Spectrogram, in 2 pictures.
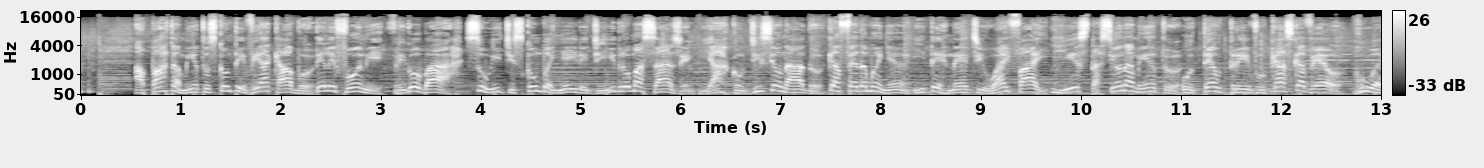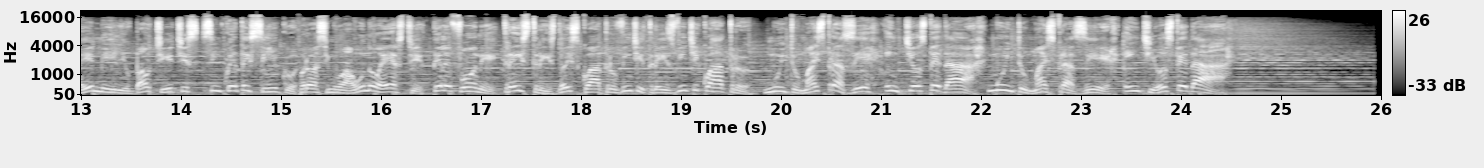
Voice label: VOZ IMPACTO GRAVE vinheta para hotel motel vinhetas spot chamada comercial propaganda

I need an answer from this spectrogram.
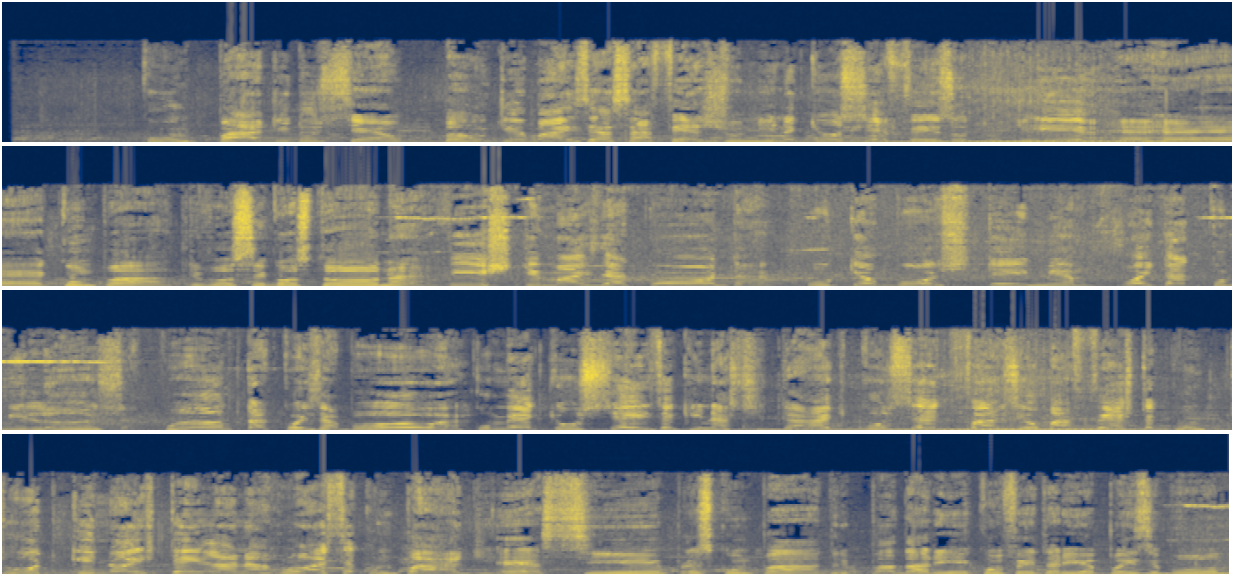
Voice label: audio voz de caipira

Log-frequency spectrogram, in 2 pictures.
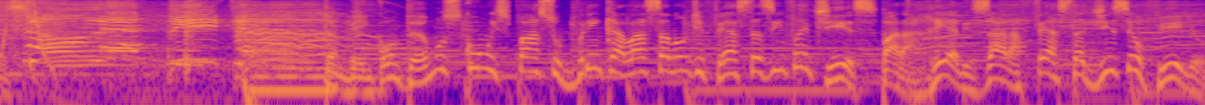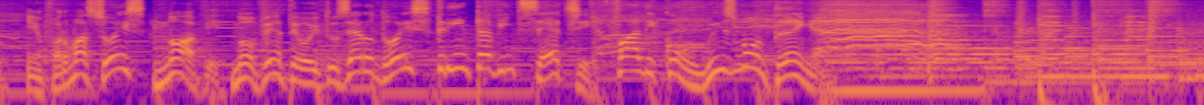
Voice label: locutor restaurante; restaurante catuai

